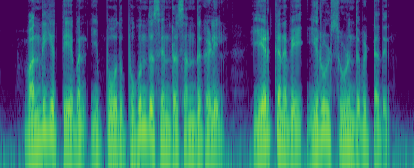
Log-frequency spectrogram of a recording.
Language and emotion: Tamil, neutral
